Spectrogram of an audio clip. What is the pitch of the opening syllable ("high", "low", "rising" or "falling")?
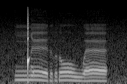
falling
